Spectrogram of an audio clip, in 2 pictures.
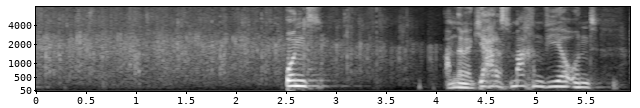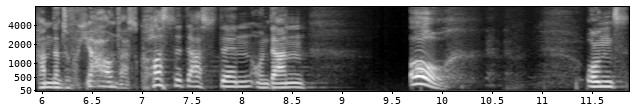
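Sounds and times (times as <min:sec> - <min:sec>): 
audience applause: 0:00.0 - 0:04.2
speech: 0:02.6 - 0:03.1, 0:04.2 - 0:08.9, 0:09.7 - 0:10.3, 0:11.5 - 0:11.8.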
